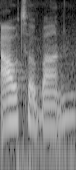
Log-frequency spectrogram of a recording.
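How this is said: It is said with a German accent.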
